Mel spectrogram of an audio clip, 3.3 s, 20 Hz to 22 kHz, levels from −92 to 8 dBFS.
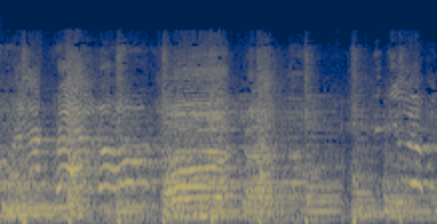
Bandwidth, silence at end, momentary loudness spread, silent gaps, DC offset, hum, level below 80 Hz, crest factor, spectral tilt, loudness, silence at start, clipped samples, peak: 13 kHz; 0 s; 10 LU; none; under 0.1%; none; -42 dBFS; 16 dB; -5 dB/octave; -22 LUFS; 0 s; under 0.1%; -6 dBFS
